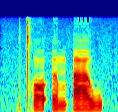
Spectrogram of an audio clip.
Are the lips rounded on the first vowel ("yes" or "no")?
yes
